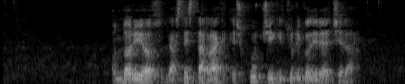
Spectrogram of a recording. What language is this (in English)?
Basque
